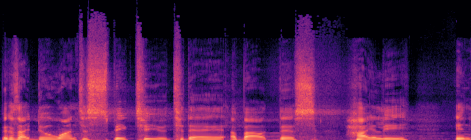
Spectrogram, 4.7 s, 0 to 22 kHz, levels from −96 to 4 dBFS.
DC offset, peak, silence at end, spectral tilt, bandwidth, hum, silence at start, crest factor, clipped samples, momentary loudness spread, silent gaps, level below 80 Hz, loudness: under 0.1%; -2 dBFS; 0 s; -4 dB/octave; 20 kHz; none; 0 s; 20 dB; under 0.1%; 5 LU; none; -52 dBFS; -22 LUFS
